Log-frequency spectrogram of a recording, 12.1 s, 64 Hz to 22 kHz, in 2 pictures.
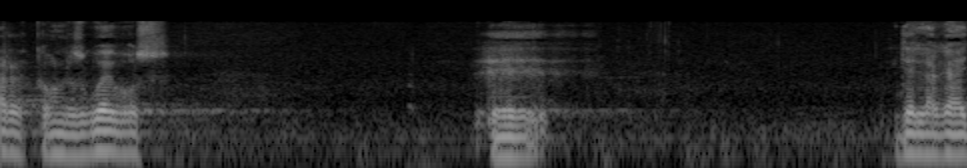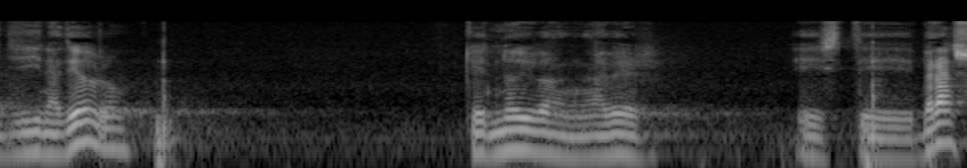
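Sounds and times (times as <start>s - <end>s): man speaking: 0.0s - 1.1s, 3.0s - 3.8s, 5.6s - 7.1s, 9.0s - 10.3s, 11.0s - 12.0s
faint steady hum: 0.0s - 12.0s.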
